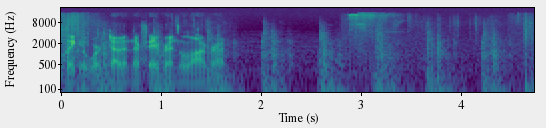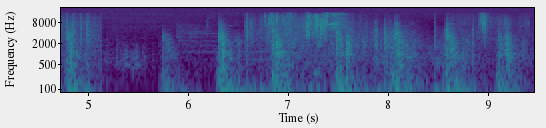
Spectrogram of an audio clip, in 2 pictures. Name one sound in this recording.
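Shots and blasts from a fast game battle pop and bang in quick bursts.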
